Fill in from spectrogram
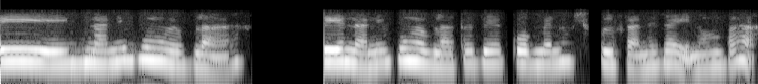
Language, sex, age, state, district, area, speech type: Bodo, female, 60+, Assam, Kokrajhar, rural, conversation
